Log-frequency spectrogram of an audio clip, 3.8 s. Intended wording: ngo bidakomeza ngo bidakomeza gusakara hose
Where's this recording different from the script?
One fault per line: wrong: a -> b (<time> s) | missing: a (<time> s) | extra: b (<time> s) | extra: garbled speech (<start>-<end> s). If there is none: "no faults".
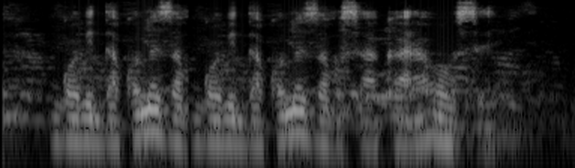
no faults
